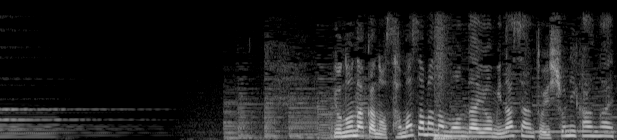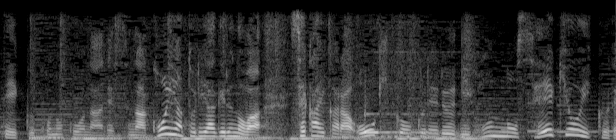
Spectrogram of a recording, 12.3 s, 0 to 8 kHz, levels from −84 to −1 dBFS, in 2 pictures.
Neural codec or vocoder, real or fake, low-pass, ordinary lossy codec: none; real; 7.2 kHz; none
